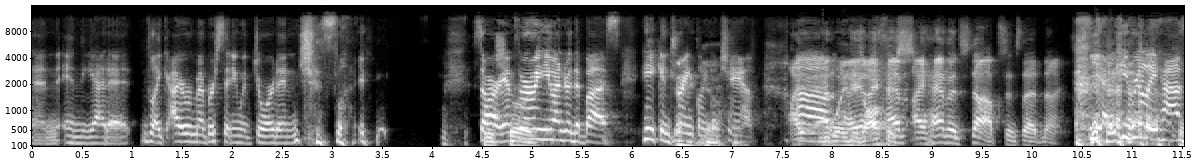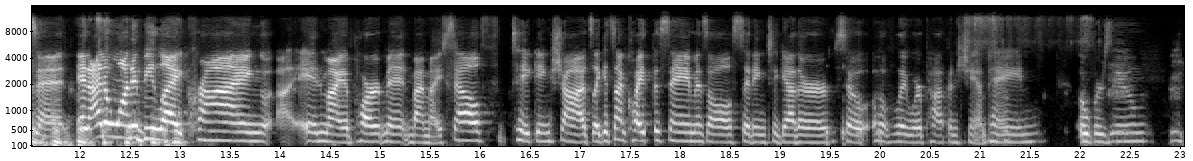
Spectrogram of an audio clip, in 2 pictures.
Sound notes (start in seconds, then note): 10.4 Ronny laughs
